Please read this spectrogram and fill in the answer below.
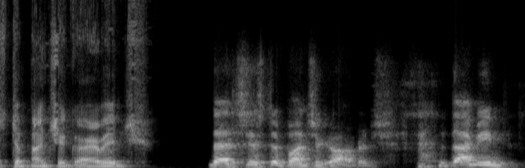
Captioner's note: chuckling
